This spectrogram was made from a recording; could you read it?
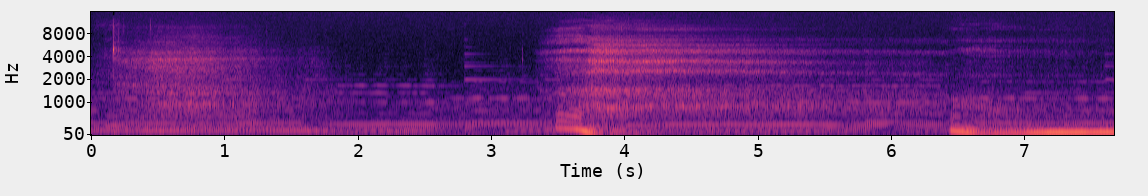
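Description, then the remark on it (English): Slow, deep breathing, with a long inhale and then audible sighing exhales, fairly loud over a steady low droning background. “Breathing deeply.”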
